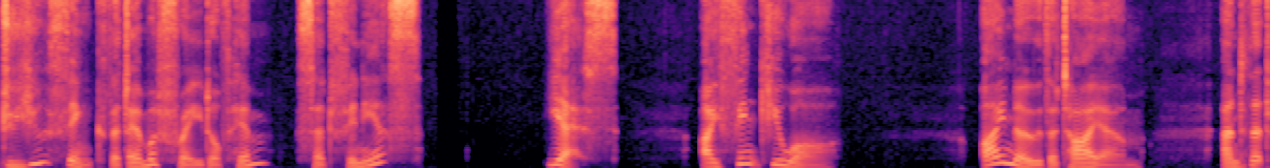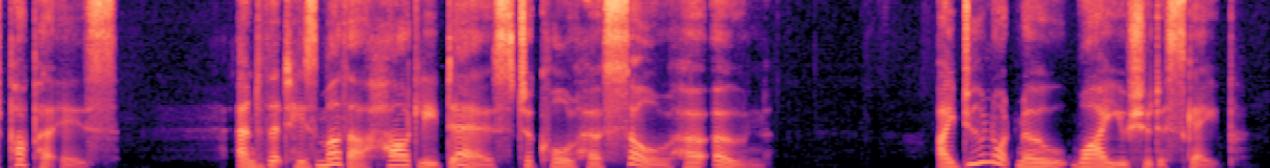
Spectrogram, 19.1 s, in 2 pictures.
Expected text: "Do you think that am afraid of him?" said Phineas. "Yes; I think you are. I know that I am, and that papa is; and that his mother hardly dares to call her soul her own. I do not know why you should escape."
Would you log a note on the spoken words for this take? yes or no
no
